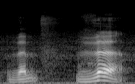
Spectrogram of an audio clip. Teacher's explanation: kalau dha ujung lidah nempel pada ujung gigi seri atas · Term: huruf dha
